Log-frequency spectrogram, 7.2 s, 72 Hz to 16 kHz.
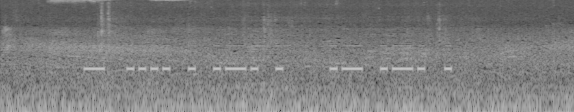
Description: Morse code, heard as a keyed tone, hand-sent with a paddle, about 16 wpm, 590 Hz, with street noise. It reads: THERE ARE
